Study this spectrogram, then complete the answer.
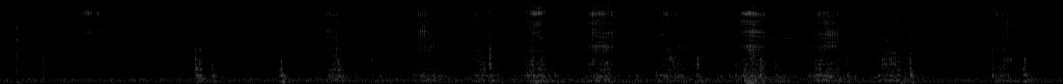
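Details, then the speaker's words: Self-propelled push lawn mower after replacing wobbly wheel bearings: quiet, uneven ratcheting clicks about one or two a second while rolling, just the self-propelled drive unit turning; normal drive gear noise. "oh and that noise that's it's self-repelled so it's just turning the drive unit"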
